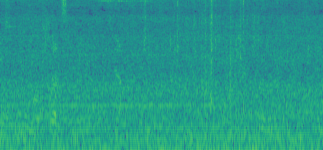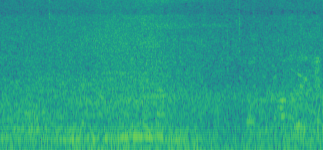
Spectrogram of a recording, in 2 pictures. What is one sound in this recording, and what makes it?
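A crowd of men talk together nearby outdoors.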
